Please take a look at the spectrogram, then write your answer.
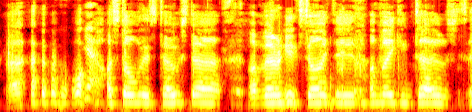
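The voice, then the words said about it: Put-on accent quoting play lines. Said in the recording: “You're excited that you get to do that accent.”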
